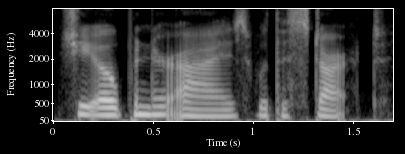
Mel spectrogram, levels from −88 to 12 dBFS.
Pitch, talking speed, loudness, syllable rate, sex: 190 Hz, 245 wpm, -19 LUFS, 5.6 syllables/s, female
